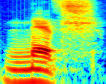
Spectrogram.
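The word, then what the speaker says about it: Neves: mateen oh yeah um ruben nevis is reuben nevsh okay uh pepe or pep uh is is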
